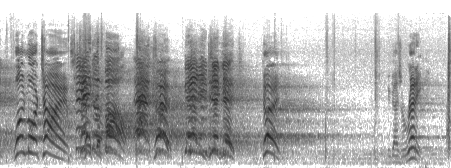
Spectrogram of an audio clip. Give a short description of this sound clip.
A person speaks then people chant together and the person speaks again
